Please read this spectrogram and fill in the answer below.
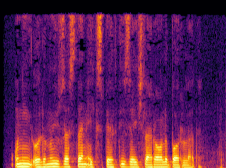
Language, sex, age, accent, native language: Uzbek, male, under 19, Andijon, Tajik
